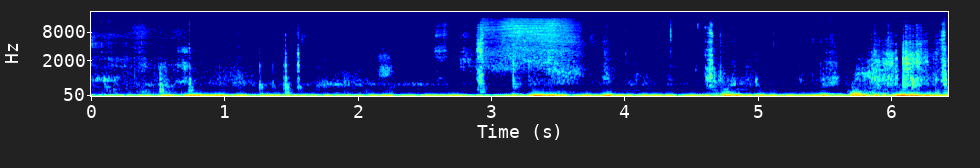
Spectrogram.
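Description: Long fingernails tap and scratch across the glossy printed pages of an open hardcover photo book lying on a carpet. Irregular dry taps and short papery scrapes are heard, with a longer bright scratch in the middle and soft low thumps underneath.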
